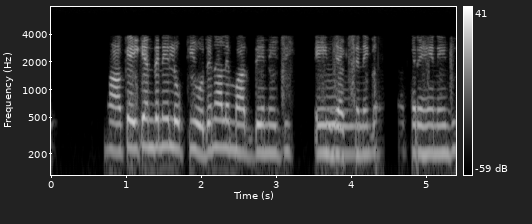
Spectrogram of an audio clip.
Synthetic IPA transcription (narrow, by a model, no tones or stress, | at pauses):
ɦãːkəiːkɛ̃ːnd̪eːnẽːloːkiːɦoːd̪eːnaːleːməɾd̪eːnẽːd͡ʒiː | eːɪnd͡ʒɛːkʃəneːɡəl | əkɾəɦẽːnẽːd͡ʒiː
